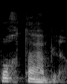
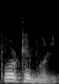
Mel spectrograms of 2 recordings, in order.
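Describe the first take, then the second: First: It is pronounced with French vowels and sounds. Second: It is pronounced with English vowels and sounds. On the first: "ফরাসি উচ্চারণ হবে পোর্টাবল" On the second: "ইংলিশে যেরকম বলে"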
